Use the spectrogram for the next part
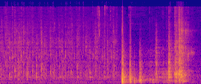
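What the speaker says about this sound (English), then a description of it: "So you screw the lid back on and you shake it up." A closed jar of ferrofluid mixture is shaken hard, its quiet opening giving way after a couple of seconds to a run of sharp, loud sloshing and rattling bursts up close.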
